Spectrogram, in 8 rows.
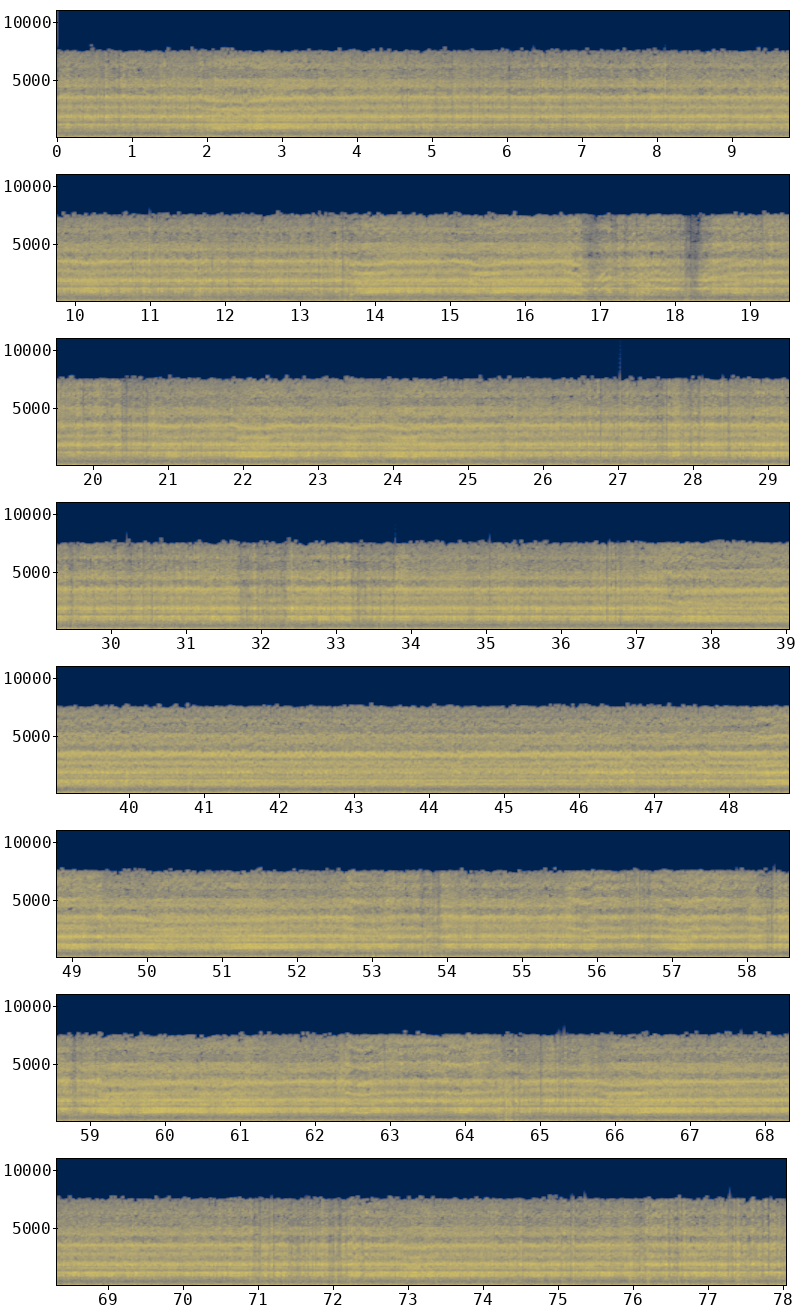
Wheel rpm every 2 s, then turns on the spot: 230, 230, 230, 230, 230, 230, 230, 230, 160, 150, 230, 230, 230, 230, 230, 230, 230, 230, 230, 210, 210, 210, 210, 210, 230, 220, 230, 230, 230, 230, 230, 230, 230, 230, 230, 230, 230, 230, 230.
none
